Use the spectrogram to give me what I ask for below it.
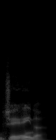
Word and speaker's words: Jannah: paradise is called the garden Jannah pronoun Jana a verdant place of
